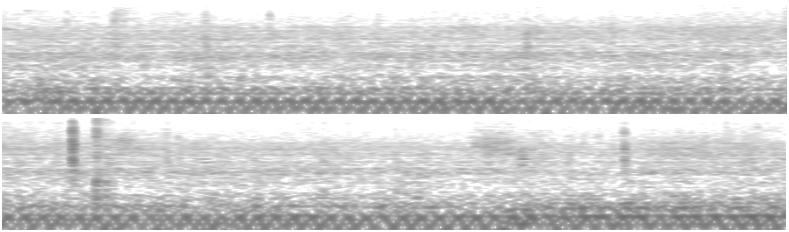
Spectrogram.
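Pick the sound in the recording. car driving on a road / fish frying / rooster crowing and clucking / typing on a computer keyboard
car driving on a road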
